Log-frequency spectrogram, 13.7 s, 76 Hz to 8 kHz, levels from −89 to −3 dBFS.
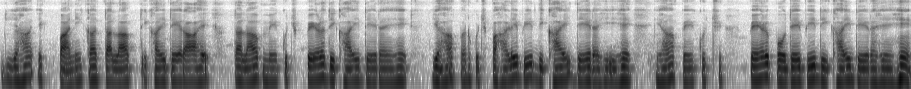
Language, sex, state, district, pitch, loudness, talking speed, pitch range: Hindi, male, Bihar, Gopalganj, 120 Hz, -19 LUFS, 160 wpm, 115-125 Hz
